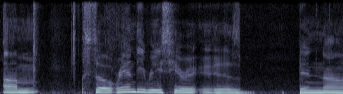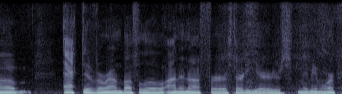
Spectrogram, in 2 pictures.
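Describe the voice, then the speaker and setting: A man hosts a casual interview. His voice is mellow and unforced, and he takes his time. His phrasing is halting and hesitant as he goes. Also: mid-range voice, flat delivery, clean tone. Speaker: show host and interviewer.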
